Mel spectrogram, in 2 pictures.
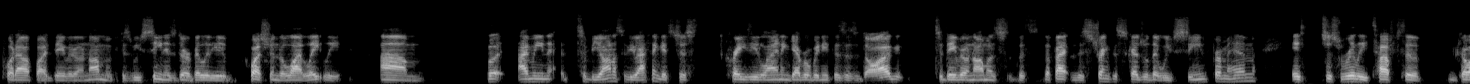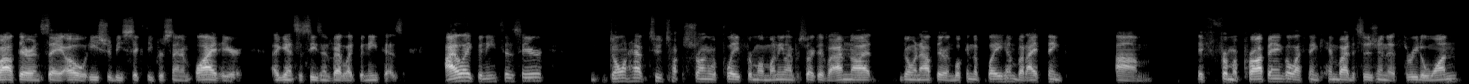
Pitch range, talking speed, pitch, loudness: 105-130 Hz, 240 wpm, 110 Hz, -25 LUFS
